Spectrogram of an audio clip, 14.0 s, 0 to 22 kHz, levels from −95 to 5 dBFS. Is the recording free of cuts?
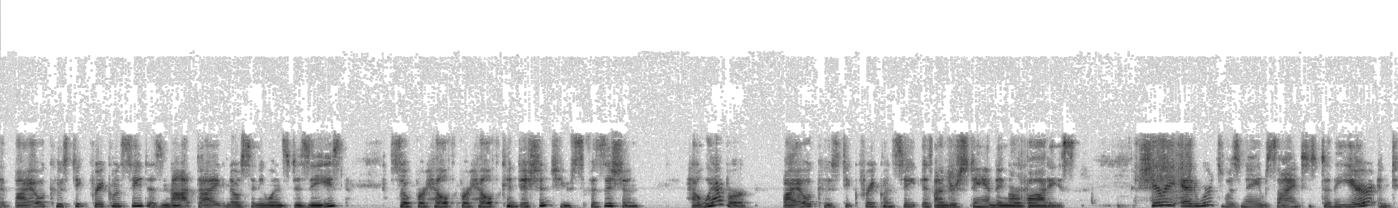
no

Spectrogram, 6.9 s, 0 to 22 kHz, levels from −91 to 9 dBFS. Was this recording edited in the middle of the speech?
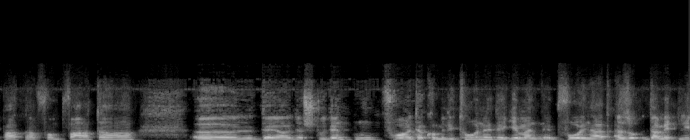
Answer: no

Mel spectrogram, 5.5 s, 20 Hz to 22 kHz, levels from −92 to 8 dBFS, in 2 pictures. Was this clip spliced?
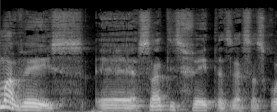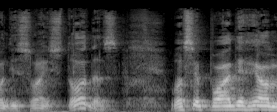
no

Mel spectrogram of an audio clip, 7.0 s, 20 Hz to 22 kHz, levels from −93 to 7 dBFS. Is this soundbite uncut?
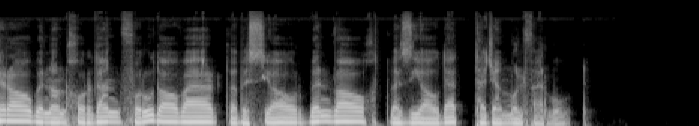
yes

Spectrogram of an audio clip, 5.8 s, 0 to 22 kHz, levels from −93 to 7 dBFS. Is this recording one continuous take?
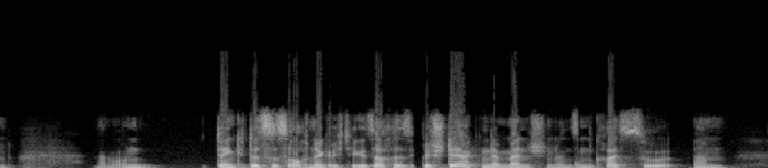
no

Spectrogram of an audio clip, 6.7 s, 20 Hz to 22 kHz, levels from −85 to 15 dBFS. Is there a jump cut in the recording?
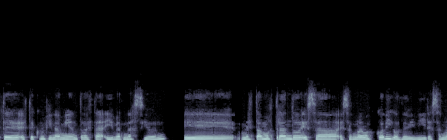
yes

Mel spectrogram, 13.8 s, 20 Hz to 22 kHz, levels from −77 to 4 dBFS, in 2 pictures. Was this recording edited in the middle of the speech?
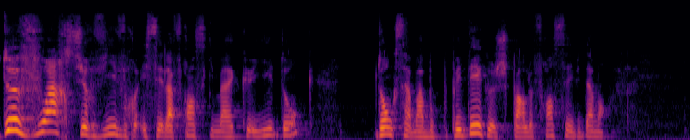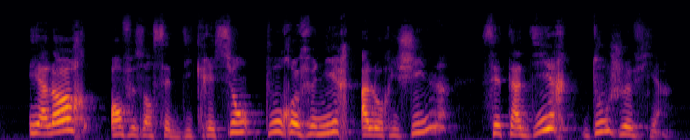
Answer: no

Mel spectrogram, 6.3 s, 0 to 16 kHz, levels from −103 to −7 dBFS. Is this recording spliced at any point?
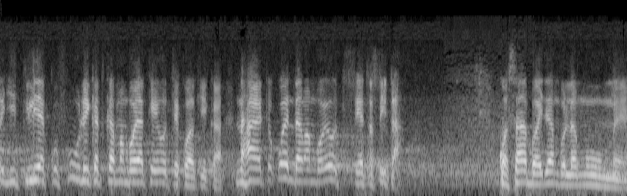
no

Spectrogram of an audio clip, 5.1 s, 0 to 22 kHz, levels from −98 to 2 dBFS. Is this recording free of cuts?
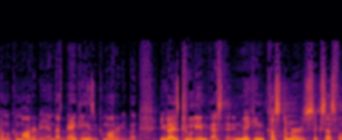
no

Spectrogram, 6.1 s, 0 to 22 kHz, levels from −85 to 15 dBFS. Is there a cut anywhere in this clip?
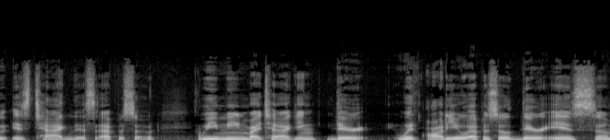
yes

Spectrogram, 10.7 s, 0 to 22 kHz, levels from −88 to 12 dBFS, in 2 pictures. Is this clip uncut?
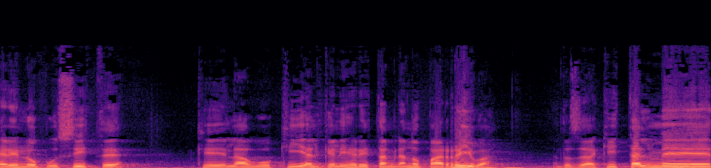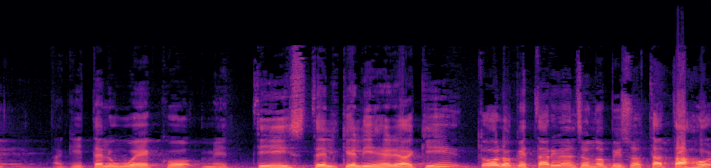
yes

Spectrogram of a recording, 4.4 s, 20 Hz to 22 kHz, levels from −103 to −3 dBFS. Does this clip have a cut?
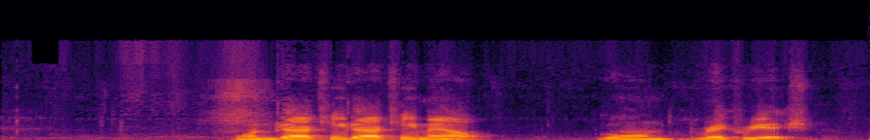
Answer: yes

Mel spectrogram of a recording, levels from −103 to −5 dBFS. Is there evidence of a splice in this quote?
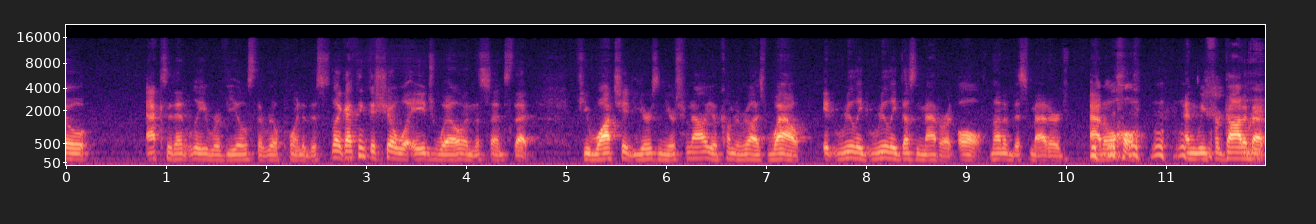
yes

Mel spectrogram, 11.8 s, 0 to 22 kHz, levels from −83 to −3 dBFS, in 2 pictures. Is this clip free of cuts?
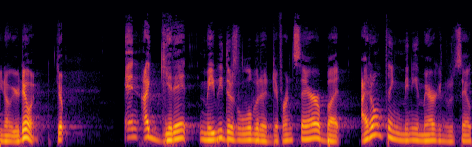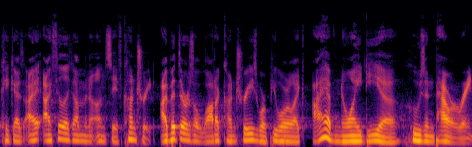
no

